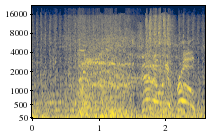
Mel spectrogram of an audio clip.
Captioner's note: gunshots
